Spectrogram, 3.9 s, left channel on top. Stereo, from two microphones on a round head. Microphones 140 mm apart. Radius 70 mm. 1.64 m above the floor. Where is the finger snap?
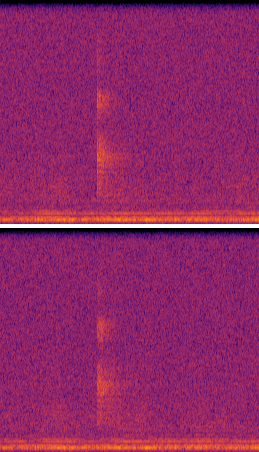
70° left (ahead or behind), 6.5 m.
